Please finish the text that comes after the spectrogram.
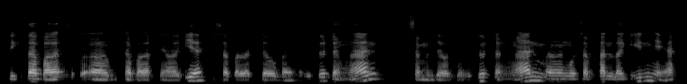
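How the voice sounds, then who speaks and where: A young man tutoring young children through test answers, patient and coaxing, slowly spelling out letters. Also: medium pitch, animated, a little mellow, no room sound. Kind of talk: online lesson reviewing test answers for young kids. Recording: dull, dry lo-fi sound.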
